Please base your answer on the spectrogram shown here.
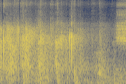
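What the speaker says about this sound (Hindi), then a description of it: "बजा दे ताली बजाए भाई का साहब" Audience applause at a long speech event: a crowd claps in a dense, uneven burst lasting a couple of seconds, with a voice talking over part of it.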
